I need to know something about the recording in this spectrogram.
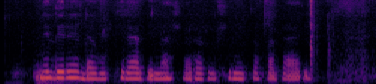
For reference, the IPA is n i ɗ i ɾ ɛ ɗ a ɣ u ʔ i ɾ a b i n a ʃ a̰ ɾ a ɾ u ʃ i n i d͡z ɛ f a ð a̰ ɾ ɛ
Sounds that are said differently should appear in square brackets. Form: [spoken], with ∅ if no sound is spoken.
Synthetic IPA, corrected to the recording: n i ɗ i ɾ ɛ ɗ a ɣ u [k] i ɾ a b i n a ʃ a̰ ɾ a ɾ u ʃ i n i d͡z [a] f a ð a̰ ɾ [i]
